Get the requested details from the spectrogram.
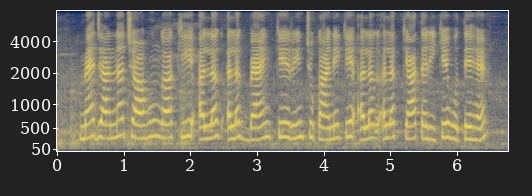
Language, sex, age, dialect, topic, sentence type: Hindi, female, 18-24, Marwari Dhudhari, banking, question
